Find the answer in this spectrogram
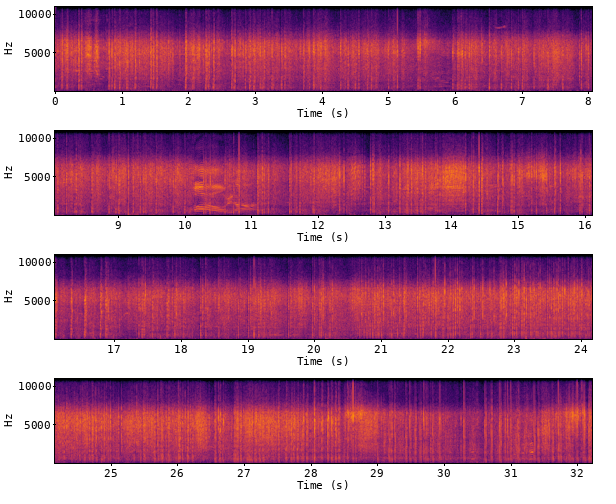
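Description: Fireworks going off in a rapid, continuous barrage of bangs and crackling, with a crowd's voices and shouts mixed in.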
